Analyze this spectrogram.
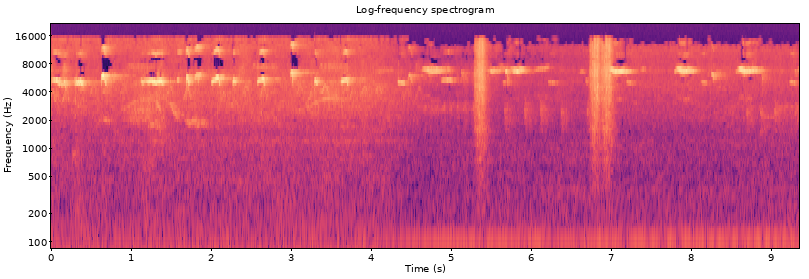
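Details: Common kingfisher at Warandeputten in 2018: short piercing high whistles repeated in quick bursts for about four seconds, then sparser notes, with two brief clicking bursts and a steady low hum in the background.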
